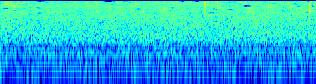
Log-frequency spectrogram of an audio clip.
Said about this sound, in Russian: Кажется, сейчас будет небольшой дождик.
